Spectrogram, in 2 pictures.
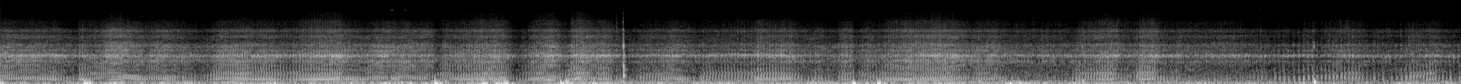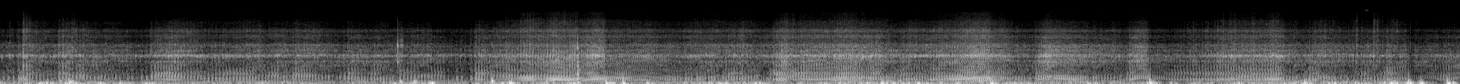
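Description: Honda CRF450R dirt bike's single-cylinder four-stroke engine revving up and down under hard riding, heard from an onboard camera, with repeated knocks and rattles from the bike over rough ground.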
